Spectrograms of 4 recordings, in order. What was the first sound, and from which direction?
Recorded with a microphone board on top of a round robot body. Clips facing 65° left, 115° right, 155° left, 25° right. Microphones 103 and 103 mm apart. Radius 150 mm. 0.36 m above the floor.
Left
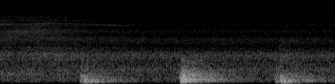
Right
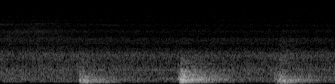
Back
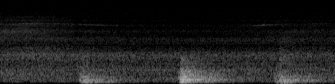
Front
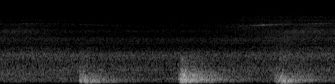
Footsteps, 90° right.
